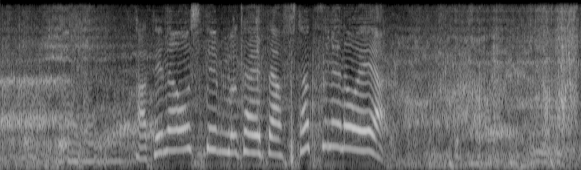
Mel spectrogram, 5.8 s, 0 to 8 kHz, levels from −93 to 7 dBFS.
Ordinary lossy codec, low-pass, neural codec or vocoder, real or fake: none; 7.2 kHz; codec, 16 kHz, 16 kbps, FunCodec, trained on LibriTTS, 50 frames a second; fake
